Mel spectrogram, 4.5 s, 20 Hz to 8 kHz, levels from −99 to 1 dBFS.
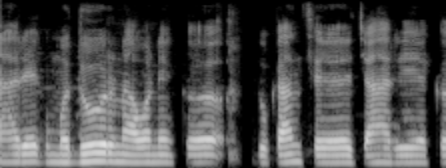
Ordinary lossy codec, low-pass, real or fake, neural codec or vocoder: none; none; real; none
